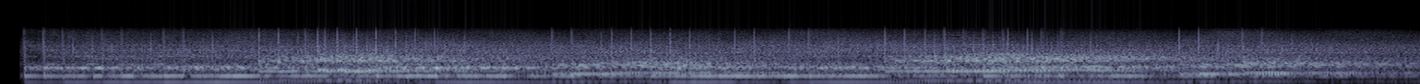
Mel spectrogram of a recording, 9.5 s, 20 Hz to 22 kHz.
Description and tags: Nord Low3 Dirty
Nord Lead 2 as requested. Basslines are Dirty and Clean and So are the Low Tone rhythms.
acid, ambient, backdrop, background, bassline, electro, glitch, idm, melody, nord, rythm, soundscape, synthesizer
